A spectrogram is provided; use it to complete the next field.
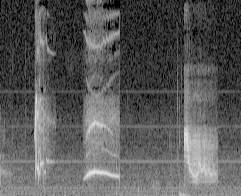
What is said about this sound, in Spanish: Muelle. Ahí se reconoce el muelle.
